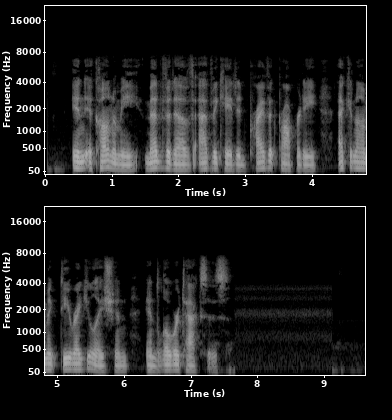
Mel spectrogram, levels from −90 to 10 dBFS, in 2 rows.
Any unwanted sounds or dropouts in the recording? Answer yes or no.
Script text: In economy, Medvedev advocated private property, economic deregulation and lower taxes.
no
